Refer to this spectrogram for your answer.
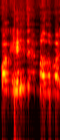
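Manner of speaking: put-on, shrill, very high hollering yell. Retelling urging a fighter to hit someone: imitating yelling. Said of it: "we're yelling".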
